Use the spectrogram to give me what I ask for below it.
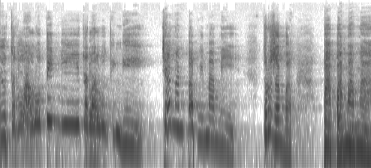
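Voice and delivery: high-pitched mock wife; lightly hammed-up wife turning it down; wife rejecting papi mami as too fancy. Wife voiced in naming dialogue.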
